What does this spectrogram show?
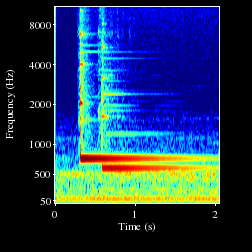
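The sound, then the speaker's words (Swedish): A man rings the doorbell of an apartment door: two bright chimes in quick succession, a higher tone followed by a slightly lower one, the second note ringing out and sustaining over a low steady hum. “Mannen som åkt upp till Koros våning med vapnet i sin hand ringer på dörren.”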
